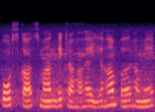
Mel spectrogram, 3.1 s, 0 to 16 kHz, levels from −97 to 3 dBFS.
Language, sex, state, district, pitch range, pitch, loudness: Hindi, female, Haryana, Rohtak, 185-215 Hz, 195 Hz, -16 LUFS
